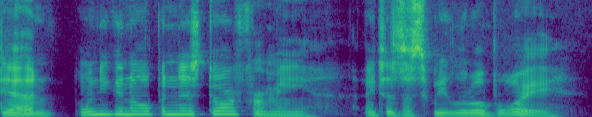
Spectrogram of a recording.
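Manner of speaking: cutesy cat voice. Speaking as the cat behind the door, in a put-on cat voice. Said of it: "He's like".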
